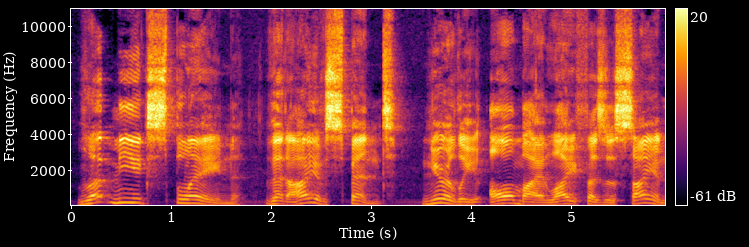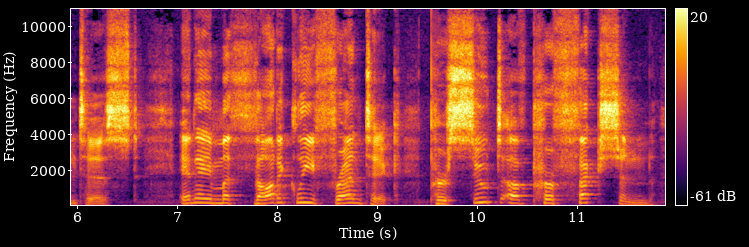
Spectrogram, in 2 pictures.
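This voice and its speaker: A man's voice: high voice, fairly bright tone, full character voice. A man playing a fervent scientist who delivers a formal, theatrical lecture of revelation in an audiobook. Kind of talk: dramatic audiobook monologue.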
